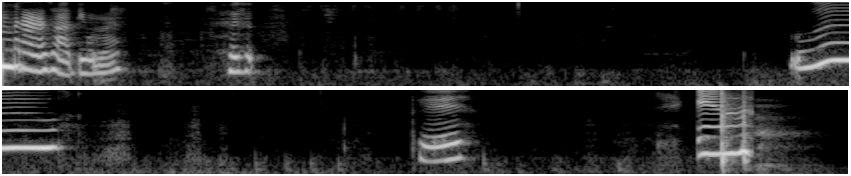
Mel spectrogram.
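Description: Three short, high-pitched cries that rise in pitch, about three seconds in, near five seconds and just before the end.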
